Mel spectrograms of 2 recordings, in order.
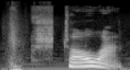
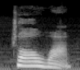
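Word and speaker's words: pszczoła: це пщоова чова і тут Зверніть увагу на написання я завжди кажу своїм студентам що коли ми чуємо ш кш ш так то 99,9% ми повинні записувати прз трз крз так але у слові чова - це виняткове слово записуємо ПЗ чова чова наступне слово маупа у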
